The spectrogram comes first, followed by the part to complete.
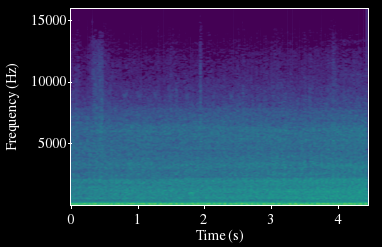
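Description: Diesel engine of a multi-axle dump truck idling steadily with a low, even rumble.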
